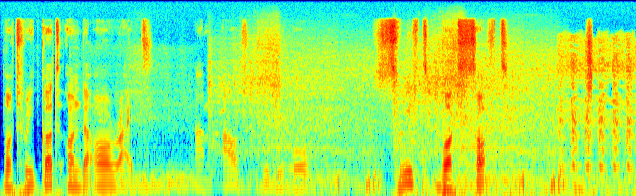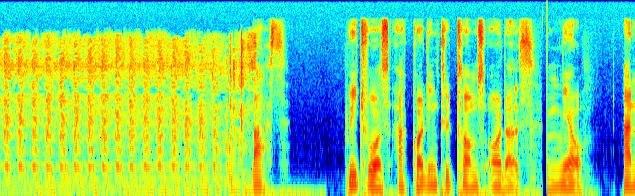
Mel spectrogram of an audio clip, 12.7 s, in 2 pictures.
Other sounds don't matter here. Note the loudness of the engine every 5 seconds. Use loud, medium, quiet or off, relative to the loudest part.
medium, loud, off.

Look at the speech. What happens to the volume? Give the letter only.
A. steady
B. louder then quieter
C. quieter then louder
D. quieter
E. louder
C.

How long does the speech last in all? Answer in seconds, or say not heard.
10 s.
